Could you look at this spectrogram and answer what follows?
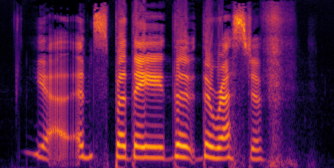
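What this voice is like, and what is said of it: Usual voice. Nothing is said of it.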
